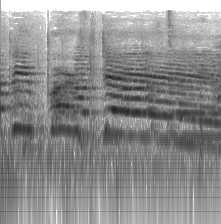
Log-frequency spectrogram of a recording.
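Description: Young women's high-pitched voices in a drawn-out, sing-song exclamation: short calls, then a long note sliding downward from about a second in.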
